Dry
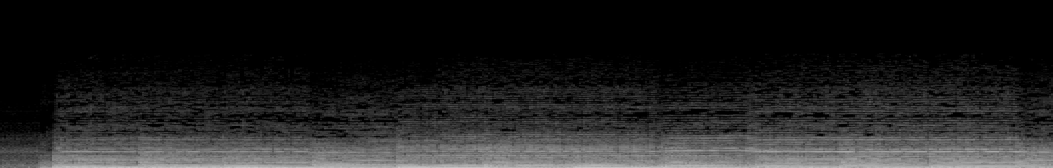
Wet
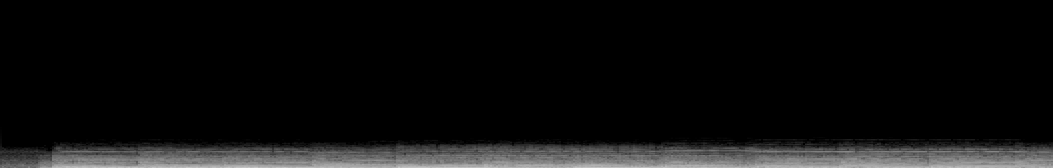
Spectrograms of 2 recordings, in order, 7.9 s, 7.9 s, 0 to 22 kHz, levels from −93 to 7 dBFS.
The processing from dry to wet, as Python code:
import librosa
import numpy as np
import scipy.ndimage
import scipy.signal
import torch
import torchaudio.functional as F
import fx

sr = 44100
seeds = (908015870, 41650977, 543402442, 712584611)

y = scipy.ndimage.gaussian_filter1d(x, 5.6, mode='constant')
